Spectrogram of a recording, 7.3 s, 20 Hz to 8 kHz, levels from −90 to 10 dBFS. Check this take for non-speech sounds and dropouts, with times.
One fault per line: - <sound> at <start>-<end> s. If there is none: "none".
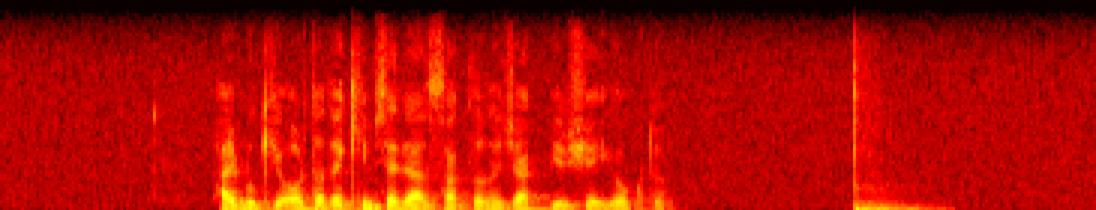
- thud at 5.7-6.4 s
